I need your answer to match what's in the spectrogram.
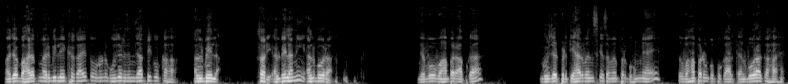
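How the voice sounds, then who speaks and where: A man's voice: mid-range voice, steady tone, racing, dark tone, no room sound, studio quality. A man teaching an exam-prep grammar class live, repeating word lists, quizzing students and answering their chat comments with small jokes.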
